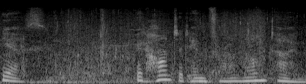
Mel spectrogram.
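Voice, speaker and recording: A woman playing a proud, weary goddess queen who speaks in a measured way with dry sarcasm. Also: low-pitched, noisy background. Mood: wistful. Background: game music.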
